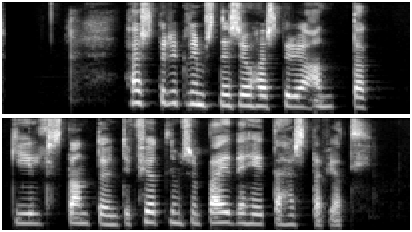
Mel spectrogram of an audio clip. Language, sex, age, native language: Icelandic, female, 18-19, Icelandic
